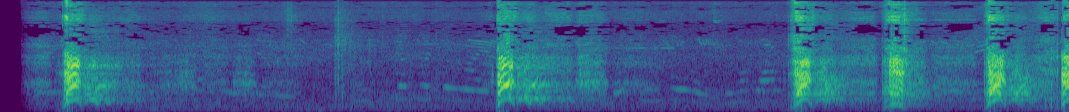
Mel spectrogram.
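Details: Bully Kutta, the Pakistani mastiff breed, giving loud, deep single barks at irregular gaps of about one to three seconds, with quiet speech and faint whining between them.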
